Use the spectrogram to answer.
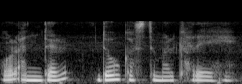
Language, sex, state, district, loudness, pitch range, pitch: Hindi, female, Arunachal Pradesh, Lower Dibang Valley, -16 LUFS, 190-205 Hz, 195 Hz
